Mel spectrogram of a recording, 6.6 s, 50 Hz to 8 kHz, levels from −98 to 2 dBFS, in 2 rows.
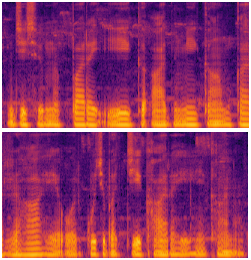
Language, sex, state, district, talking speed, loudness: Hindi, female, Uttar Pradesh, Jalaun, 120 wpm, -19 LUFS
